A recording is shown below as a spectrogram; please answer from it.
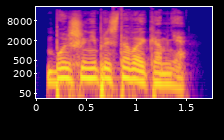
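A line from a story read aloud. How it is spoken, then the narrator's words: Commanding. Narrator (Russian): велел Гидеон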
